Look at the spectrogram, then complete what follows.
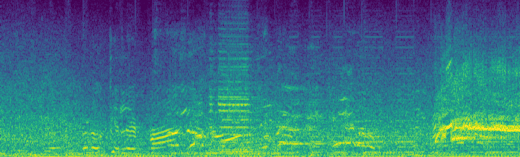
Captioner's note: woman screaming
